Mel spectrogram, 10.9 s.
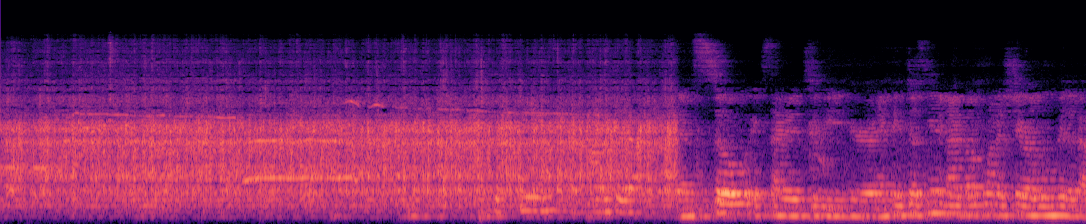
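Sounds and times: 
audience clapping: 0.0 - 7.0
speech: 4.9 - 10.8.

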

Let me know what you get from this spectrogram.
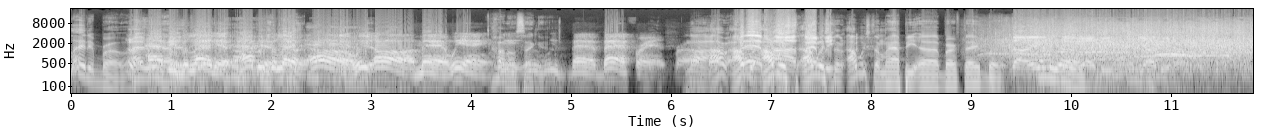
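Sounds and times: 
speech: 0.0 - 11.2
audience applause for a birthday: 9.0 - 11.8.

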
